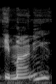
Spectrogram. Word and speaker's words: Imani: So choose between Imani, that's the first one, how we pronounce it, and the second one is Jasiri.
